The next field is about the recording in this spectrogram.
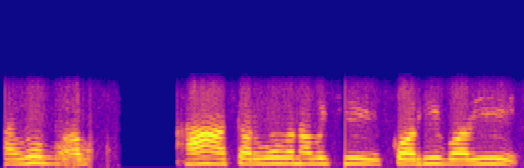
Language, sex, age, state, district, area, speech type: Maithili, female, 45-60, Bihar, Sitamarhi, rural, conversation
